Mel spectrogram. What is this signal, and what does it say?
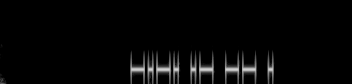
Morse code, heard as a keyed tone, about 28 wpm, 700 Hz. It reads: CAME
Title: Top 200 Words Repeated 28wpm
